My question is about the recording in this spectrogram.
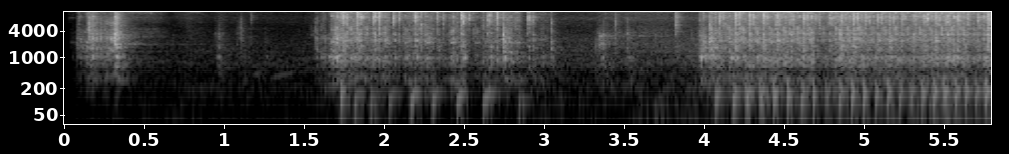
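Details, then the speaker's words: Yamaha Vega ZR running: fast, light metallic rattle over the firing beat, busier with revs, from a slack cam chain, possibly from a worn chain guide or tensioner. "Eh eh Vega ZR ini mengalami bunyi gemericik di sini ya. Bunyi gemericik ini disebabkan karena kamrat yang sudah kendor ya."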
